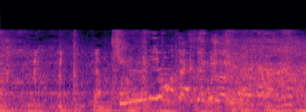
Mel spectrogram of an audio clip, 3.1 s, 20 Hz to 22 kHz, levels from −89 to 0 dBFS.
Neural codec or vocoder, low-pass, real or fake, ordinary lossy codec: codec, 44.1 kHz, 3.4 kbps, Pupu-Codec; 7.2 kHz; fake; MP3, 32 kbps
